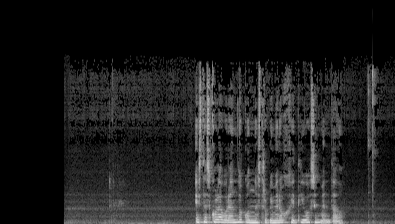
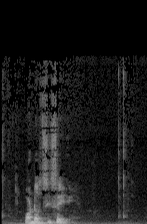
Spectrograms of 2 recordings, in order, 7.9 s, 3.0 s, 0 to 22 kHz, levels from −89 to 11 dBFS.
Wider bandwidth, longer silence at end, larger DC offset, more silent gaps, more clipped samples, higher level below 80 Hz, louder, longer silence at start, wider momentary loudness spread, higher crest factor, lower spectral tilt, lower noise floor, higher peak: about the same, 16.5 kHz vs 16.5 kHz; about the same, 0.45 s vs 0.45 s; neither; neither; neither; second, -54 dBFS vs -48 dBFS; first, -12 LUFS vs -22 LUFS; first, 3.9 s vs 0.05 s; second, 14 LU vs 19 LU; about the same, 16 dB vs 18 dB; about the same, -5 dB/octave vs -5.5 dB/octave; second, -46 dBFS vs -52 dBFS; first, 0 dBFS vs -6 dBFS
